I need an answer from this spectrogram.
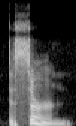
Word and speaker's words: discern: Discerned, discern. And if you just hear it by itself, discern, no D. But if there's a vowel after it, discerned a strange odor.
